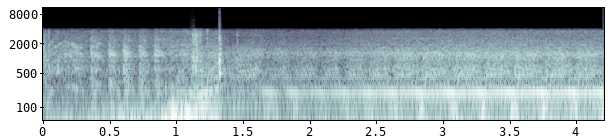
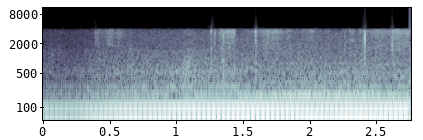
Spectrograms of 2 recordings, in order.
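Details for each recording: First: 2001 Ford Escape V6, started by camera on tachometer: cranks, catches, runs raised and uneven for seconds, then sags and dies; won't idle, warm idle very low (about 200 rpm); faulty idle air control valve, later replaced. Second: 2001 Ford Escape V6 after replacing the idle air control valve (previously would not idle and died off throttle, no fault code): cranks, fires right up and settles into an even, steady idle with no hunting; healthy idle.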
